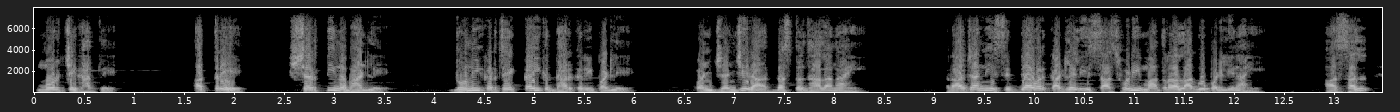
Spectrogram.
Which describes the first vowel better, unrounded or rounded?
rounded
